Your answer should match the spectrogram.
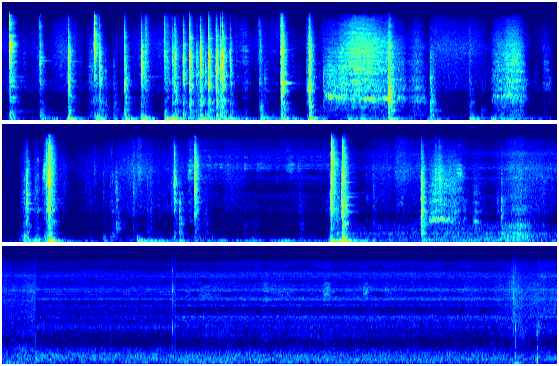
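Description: Clicks, knocks and short scraping rasps of a butane gas canister being fitted and locked into a Campingaz Camp Bistro portable stove and its compartment cover being shut. The handling stops about sixteen seconds in, leaving a steady low hum.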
